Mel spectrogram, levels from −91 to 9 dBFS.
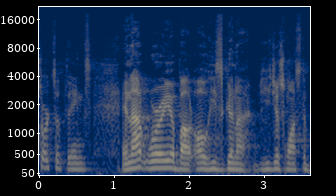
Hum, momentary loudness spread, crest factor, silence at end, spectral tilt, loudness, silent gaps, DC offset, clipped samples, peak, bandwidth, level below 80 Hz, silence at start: none; 17 LU; 22 dB; 0 s; -5 dB/octave; -34 LUFS; none; under 0.1%; under 0.1%; -12 dBFS; 19 kHz; -78 dBFS; 0 s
